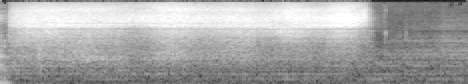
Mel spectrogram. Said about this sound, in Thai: อยู่ดีๆ เสียงเพลงวิทยุครับจากในเครื่องเนี่ยที่มันเปิดคอมา มันเหมือนกับว่าถูกคลื่นแทรกครับ คล้ายๆ กับเป็นเสียงดังซ่า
